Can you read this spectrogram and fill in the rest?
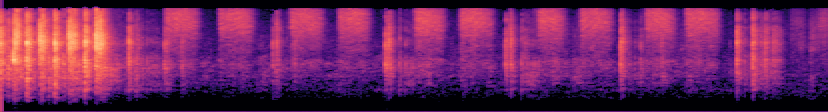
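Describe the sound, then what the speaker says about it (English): White spray paint is sprayed lightly from an aerosol can during spray paint art: a quick cluster of short hissing bursts, then softer, intermittent puffs of spray. "So grab the white and we're just going to lightly spray it here."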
